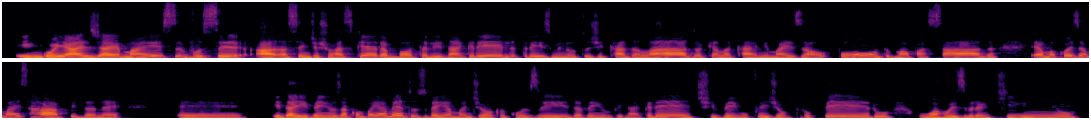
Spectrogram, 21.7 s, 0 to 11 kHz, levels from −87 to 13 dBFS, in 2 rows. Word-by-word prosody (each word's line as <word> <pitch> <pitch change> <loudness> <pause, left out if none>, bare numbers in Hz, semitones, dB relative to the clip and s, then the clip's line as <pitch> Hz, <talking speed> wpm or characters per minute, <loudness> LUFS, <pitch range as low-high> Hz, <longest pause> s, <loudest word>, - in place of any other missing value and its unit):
Em 225 0 +5
Goiás 225 0 +6
já 240 0 +6
é 240 0 +5
mais 235 +2 +1 0.2
você 220 +1 0
a - - +7
acende 195 0 +1
a - - +2
churrasqueira, 195 +8 0
bota 200 0 -1
ali 195 0 0
na 185 -1 0
grelha, 230 +3 -2
3 205 -1 -3
minutos 200 0 -2
de 200 - -5
cada 200 -1 -1
lado, 230 +3 +3
aquela 200 -1 -3
carne 195 -1 -1
mais 185 -1 -2
ao - - -2
ponto, 235 +2 -1
mal 185 -2 -1
passada. 230 +7 0 0.4
É 245 - +2
uma 245 +1 0
coisa 265 +1 -1
mais 260 +3 -3
rápida, 205 -6 +1
né. 190 +5 -2 0.6
Eh, 185 -1 -3 0.3
e 240 - +1
daí 230 -1 +5
vêm 225 0 -1
os 235 - -2
acompanhamentos: 255 - -1
vem 190 -1 +1
a - - -1
mandioca 190 +1 -3
cozida, 195 +1 -2
vem 185 0 -2
o 175 - -7
vinagrete, 195 +3 -4
vem 185 +1 -1
o 185 - -4
feijão 185 -2 -2
tropeiro, 210 +1 -3 0.3
o 195 +1 0
arroz 195 -1 +3
branquinho. 210 +3 -2
205 Hz, 145 wpm, -25 LUFS, 190-230 Hz, 0.6 s, a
